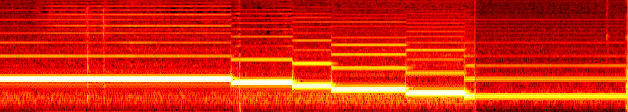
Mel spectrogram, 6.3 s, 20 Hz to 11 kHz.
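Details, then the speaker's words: Bridge amplifier built on a breadboard from two LM380N chips, driving a speaker: a steady, clean test tone steps down from about 1 kHz to 500 Hz with no buzz. One speaker side gets positive while the other gets negative, as intended. "yeah so what we're saying is that on one side I'm getting the positive and on the other side of the speaker at the same time I'll be getting the negative which is which is fine"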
